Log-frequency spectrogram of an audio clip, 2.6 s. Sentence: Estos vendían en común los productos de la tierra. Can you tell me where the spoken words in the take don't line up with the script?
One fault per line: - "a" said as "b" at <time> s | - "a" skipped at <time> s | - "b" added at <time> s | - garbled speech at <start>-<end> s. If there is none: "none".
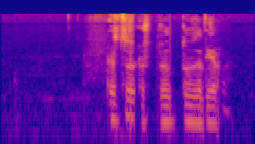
- "vendían en común" skipped at 1.4 s
- "la" skipped at 2.0 s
